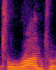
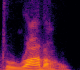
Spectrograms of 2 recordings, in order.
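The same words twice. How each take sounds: First: It is said the way locals say it. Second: It is said the way outsiders say it. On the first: The speaker is from the city. "You said Toronto, ... Like a real Torontonian" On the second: The speaker is not from the city. "not Toronto"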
